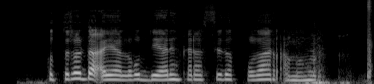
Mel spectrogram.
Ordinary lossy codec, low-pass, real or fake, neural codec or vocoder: none; none; fake; codec, 44.1 kHz, 1.7 kbps, Pupu-Codec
